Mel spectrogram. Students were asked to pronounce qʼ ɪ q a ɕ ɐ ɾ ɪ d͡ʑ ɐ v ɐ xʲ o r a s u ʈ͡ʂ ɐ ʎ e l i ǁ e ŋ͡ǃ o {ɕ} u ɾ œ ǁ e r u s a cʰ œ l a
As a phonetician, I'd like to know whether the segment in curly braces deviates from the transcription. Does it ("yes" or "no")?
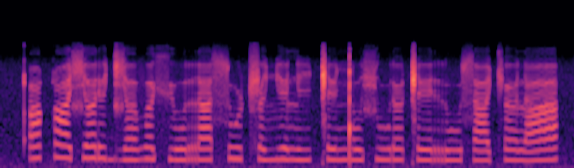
no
